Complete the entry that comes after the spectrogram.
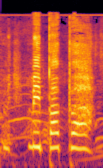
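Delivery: high, stammered plea; pleading little dragon. Acted. Banished young dragon pleads with his father, wounded. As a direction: stammer a hurt protest.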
